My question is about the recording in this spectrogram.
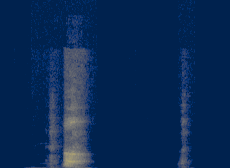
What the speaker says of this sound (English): What is the bark boy barking at this time?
